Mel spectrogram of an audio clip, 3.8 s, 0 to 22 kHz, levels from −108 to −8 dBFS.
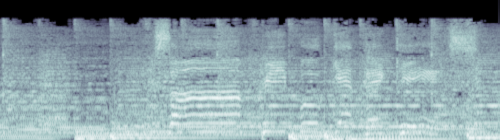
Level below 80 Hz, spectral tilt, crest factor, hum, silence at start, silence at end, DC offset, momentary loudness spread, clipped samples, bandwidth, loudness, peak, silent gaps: -24 dBFS; -3.5 dB/octave; 14 dB; none; 0 s; 0 s; under 0.1%; 7 LU; under 0.1%; 13 kHz; -14 LUFS; 0 dBFS; none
